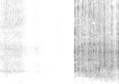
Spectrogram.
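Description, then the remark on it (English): Many dice are rolled, rattling and clattering, a softer shuffling followed by a sudden louder burst of sharp clicking as they tumble, with no voices. “Get some dice for this.”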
